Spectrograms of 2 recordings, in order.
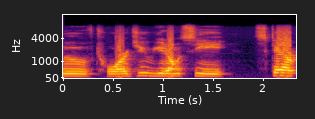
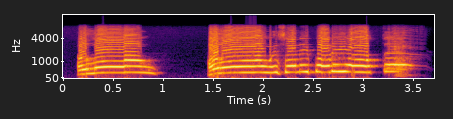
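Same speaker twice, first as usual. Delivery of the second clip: very high, rising, drawn-out cries; 4 dB louder than usual. Voicing people lost in a cornfield: screaming, calling out. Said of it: "just screaming like".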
